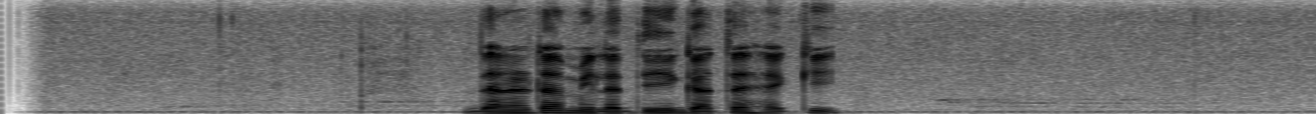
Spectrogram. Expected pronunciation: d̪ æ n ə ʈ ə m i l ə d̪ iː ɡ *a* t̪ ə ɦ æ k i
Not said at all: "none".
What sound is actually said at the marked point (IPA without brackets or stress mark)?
a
